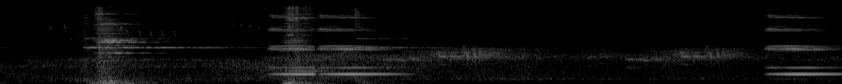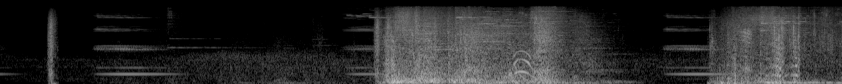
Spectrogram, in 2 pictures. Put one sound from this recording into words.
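Game chimes ring out in short tones.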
